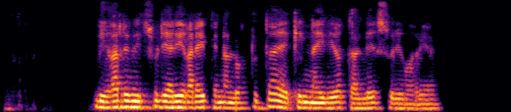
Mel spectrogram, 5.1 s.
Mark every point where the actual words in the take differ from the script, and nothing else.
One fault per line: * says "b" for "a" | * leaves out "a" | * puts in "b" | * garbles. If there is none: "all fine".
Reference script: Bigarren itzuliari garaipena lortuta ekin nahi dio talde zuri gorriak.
all fine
